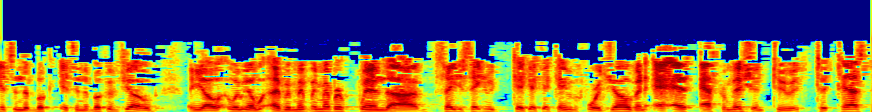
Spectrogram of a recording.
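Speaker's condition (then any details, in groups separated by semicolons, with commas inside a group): Stuttering; stuttering amount varies, heavy stuttering greatly lengthens speaking time; repeated sounds, repeated words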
